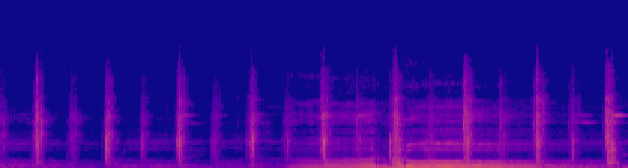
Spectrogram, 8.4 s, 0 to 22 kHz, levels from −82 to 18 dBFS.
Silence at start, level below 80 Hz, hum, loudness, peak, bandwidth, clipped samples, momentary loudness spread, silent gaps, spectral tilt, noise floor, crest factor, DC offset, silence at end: 0 s; -80 dBFS; none; -36 LUFS; -14 dBFS; 15.5 kHz; under 0.1%; 20 LU; none; -4 dB/octave; -56 dBFS; 22 dB; under 0.1%; 0 s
